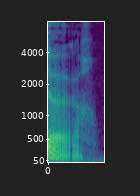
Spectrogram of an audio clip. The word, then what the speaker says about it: heure: Il est 6 heures. All right, so you write it like that. Remember, H is not pronounced, okay?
